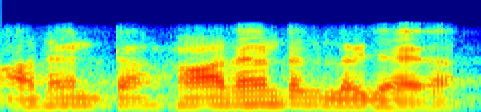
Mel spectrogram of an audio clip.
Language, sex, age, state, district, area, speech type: Hindi, male, 18-30, Bihar, Vaishali, rural, conversation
